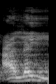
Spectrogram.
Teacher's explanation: یکو، کو میں واو مدہ ہے، اسے ایک الف کے برابر کھینچیں گے۔ علی، یہاں پر یالین ہے، اسے نرم آواز کے ساتھ جلد پڑھیں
